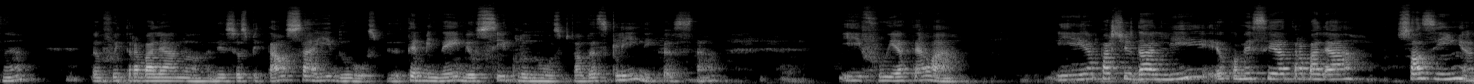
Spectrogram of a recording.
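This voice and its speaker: A middle-aged woman talks conversationally as an interview guest, explaining things with pauses to search for words. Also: lowish voice. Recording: echoey room, clear background noise.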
